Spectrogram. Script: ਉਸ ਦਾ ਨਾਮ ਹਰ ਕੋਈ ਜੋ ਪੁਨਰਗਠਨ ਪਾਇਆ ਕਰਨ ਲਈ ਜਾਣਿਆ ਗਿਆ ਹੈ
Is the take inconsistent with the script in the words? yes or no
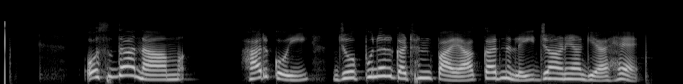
no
